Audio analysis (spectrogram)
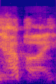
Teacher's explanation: hap is stressed and py is unstressed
